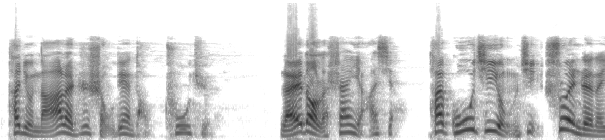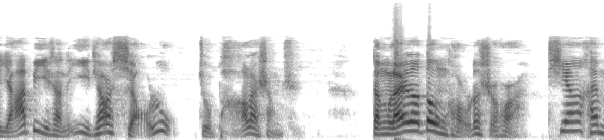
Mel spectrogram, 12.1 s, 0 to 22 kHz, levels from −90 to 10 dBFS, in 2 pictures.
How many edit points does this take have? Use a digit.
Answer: 0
